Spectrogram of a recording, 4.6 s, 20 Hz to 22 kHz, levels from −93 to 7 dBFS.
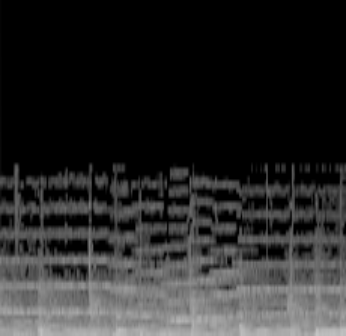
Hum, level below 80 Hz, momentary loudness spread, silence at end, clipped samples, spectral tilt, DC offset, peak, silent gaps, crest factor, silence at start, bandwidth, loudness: none; -40 dBFS; 3 LU; 0 s; under 0.1%; -6 dB/octave; under 0.1%; -10 dBFS; none; 16 dB; 0 s; 11.5 kHz; -25 LUFS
